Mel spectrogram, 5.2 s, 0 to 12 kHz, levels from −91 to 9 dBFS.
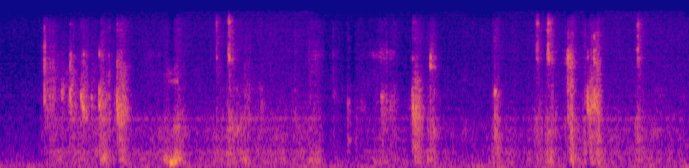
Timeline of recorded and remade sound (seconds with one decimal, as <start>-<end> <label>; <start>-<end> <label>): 0.0-0.4 remade; 0.4-1.3 recorded; 1.3-5.2 remade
